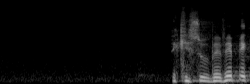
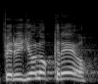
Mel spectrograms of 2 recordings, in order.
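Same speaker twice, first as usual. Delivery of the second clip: put-on higher, bold child's protest; brave child; 8 semitones higher, 4 dB louder than usual. A boy answering his mocking teacher. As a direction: stand up for your faith politely. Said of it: "el niñito se levantó y le dijo".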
